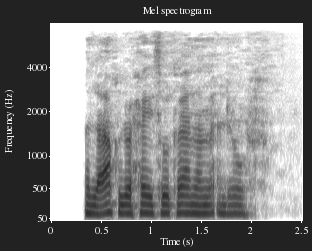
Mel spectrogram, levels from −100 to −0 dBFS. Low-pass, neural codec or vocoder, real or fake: 7.2 kHz; codec, 16 kHz, 8 kbps, FreqCodec, larger model; fake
